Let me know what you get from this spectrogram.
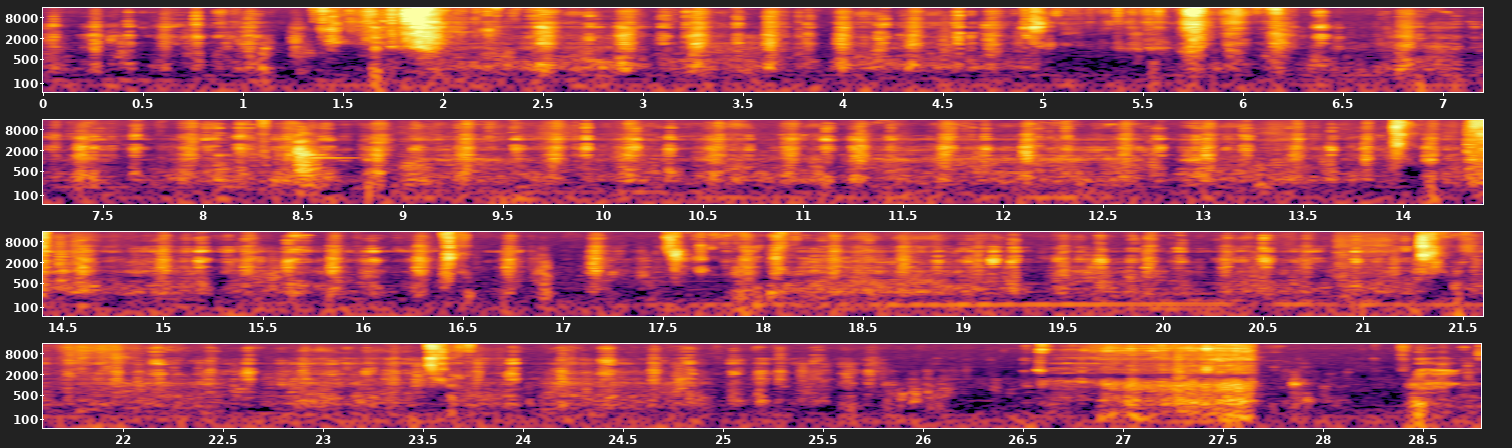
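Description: Close-miked chewing of a soft filled tortilla wrap: wet smacking and sharp little mouth clicks, with breathing through the nose. Near the end, a louder stretch of sipping and swallowing from a glass.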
